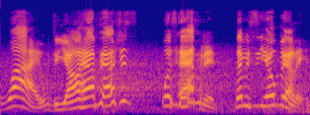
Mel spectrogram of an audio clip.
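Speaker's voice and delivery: high, rising mock-outrage; incredulous rant. Real, not acted. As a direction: pile on the disbelief. Mocking the belly checkers.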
